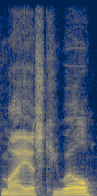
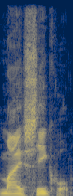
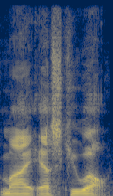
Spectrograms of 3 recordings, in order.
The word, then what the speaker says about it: MySQL: to create a MySQL database and yes it's pronounced MySQL not my sequel so the next time you're at a dinner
